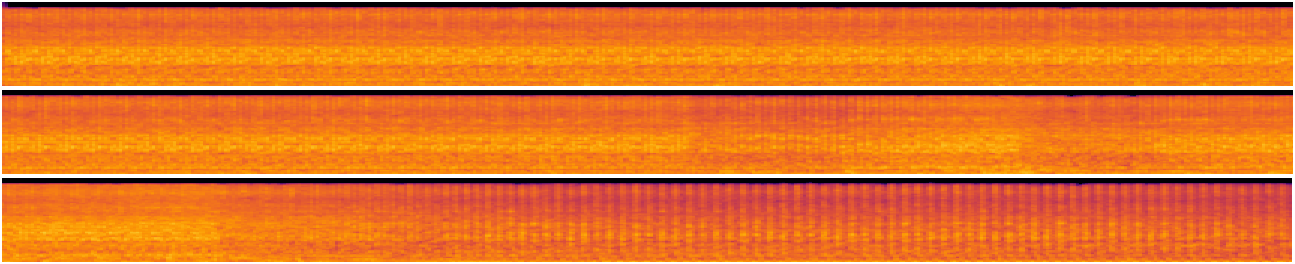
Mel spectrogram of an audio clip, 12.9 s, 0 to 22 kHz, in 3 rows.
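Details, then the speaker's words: Isuzu Panther automatic diesel at 290,000 km, just rebuilt (piston rings, valve seals replaced; radiator serviced), first start, cold idle: steady, even clatter about three to four knocks a second with no misses; exhaust smoke black then whitish. Healthy. "masa cuma pop kita cek ini mesin kondisi belum panas Masih dingin"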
